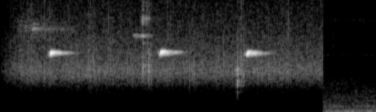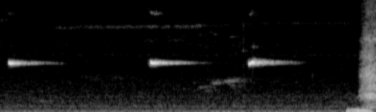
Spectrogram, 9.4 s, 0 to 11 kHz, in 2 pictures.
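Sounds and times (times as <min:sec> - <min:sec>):
faint broadband hiss: 0:00.0 - 0:09.4
Sakhalin leaf warbler singing: 0:00.6 - 0:00.9, 0:03.0 - 0:03.4, 0:04.8 - 0:05.5, 0:06.6 - 0:08.5.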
